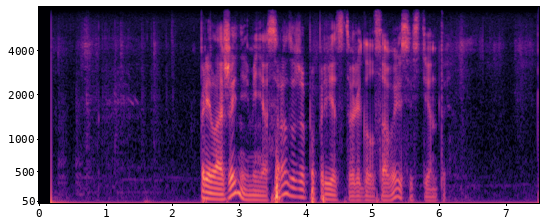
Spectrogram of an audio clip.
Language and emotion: Russian, positive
